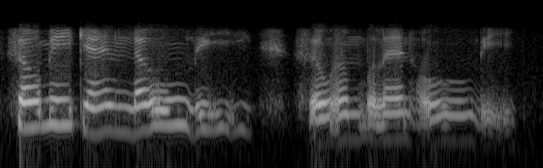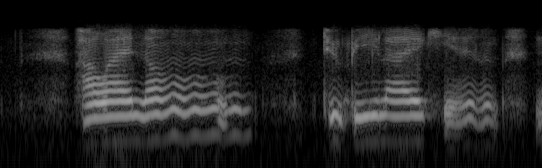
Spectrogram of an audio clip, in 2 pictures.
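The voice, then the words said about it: Cracking singing voice. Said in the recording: “My voice is cracking”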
